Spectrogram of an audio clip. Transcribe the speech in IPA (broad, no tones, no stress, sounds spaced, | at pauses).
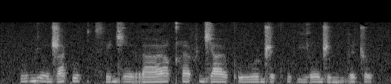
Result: u b i ŋ ɖ͡ʐ a k uː k t͡sʰ ɪ d͡ʑ ɪ ŋ r aː ɐ̯ qʰ i f d͡ʑ aː ɐ̯ pʼ uː ɖ͡ʐ ɪ pʰ u f vʲ ɔ ŋ ɖ͡ʐ ɪ bʲ ʊ b e ʈ͡ʂ ʊ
